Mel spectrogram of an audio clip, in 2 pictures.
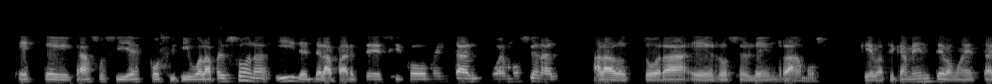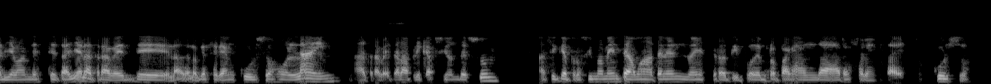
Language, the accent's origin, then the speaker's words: Spanish; Puerto Rico; nosotros como puertorriqueños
